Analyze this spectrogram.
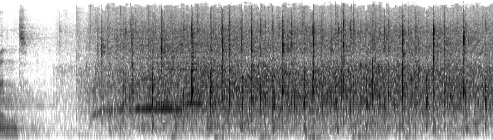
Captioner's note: audience applauding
